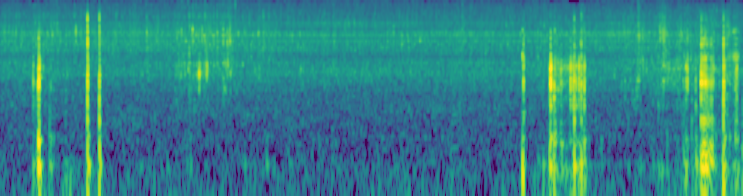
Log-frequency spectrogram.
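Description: A small stream of water pouring steadily over rock into a shallow pool. Two sharp knocks come about half a second and a second in, and a cluster of louder, sudden noises comes near the end.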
